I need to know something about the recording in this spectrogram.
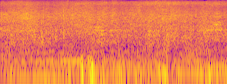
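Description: Wind buffeting a helmet-mounted camera's microphone: a steady low rumble with a couple of brief thumps about a second in.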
